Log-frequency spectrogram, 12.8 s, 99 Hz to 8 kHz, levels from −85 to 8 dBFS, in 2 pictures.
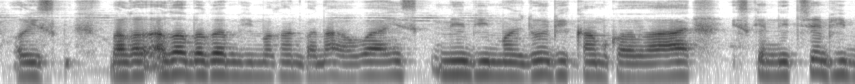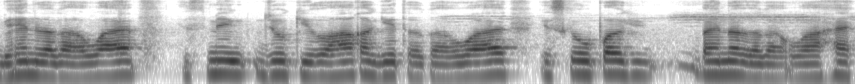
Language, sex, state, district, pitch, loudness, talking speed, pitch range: Maithili, male, Bihar, Supaul, 160 Hz, -20 LUFS, 175 wpm, 150-165 Hz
